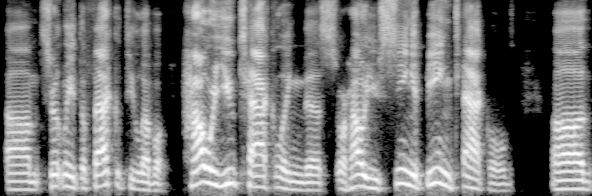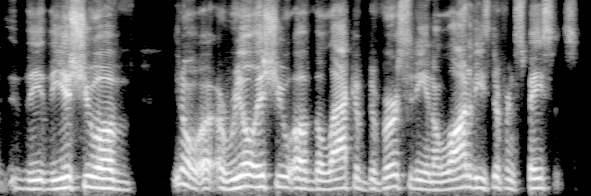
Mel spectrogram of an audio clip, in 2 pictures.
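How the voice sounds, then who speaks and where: A man's voice: a little high, fairly bright tone. A man hosting an interview, asking loose, rambling questions full of fillers. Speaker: interview host. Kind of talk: conversational interviewing.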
